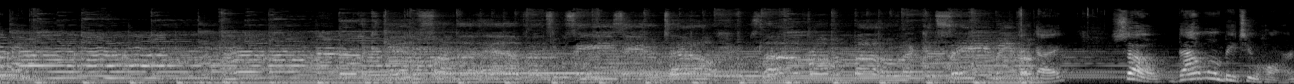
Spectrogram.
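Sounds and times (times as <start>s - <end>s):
rock song with singing: 0.0s - 11.1s
electric guitar strumming chords: 0.0s - 11.8s.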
